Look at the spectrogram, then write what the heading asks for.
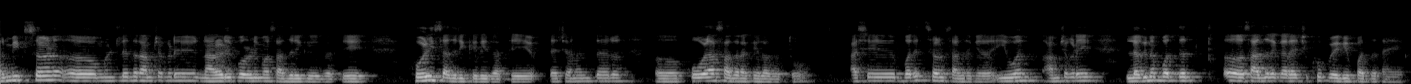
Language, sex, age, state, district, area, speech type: Marathi, male, 18-30, Maharashtra, Raigad, rural, spontaneous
